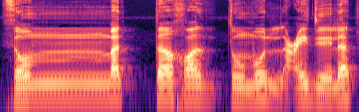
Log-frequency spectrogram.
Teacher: میم مشدد ہے، تو وہاں پہ اپنے غنہ کرنا ہے، آواز کو ناک میں لے کے جانا ہے، اور میم کو پھر آگے آپ نے ملانا بھی ہے تا کے ساتھ۔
